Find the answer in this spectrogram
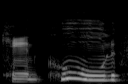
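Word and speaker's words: Cancún: Now, the word Cancun, 这个 U 发 O 像 moon.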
